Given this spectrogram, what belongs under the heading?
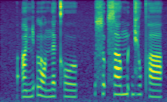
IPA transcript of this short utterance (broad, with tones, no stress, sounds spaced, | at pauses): ʔ ã˨ ɲ ɛ˦ ʔ l ɔ˨ n ɛ˨ kʰ o˨ ʊ̯ | s ʊ˦ ʔ sʰ a˦ ʊ̯ m ɪ˦ ʔ d͡ʑ o˦ pʰ ä˨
